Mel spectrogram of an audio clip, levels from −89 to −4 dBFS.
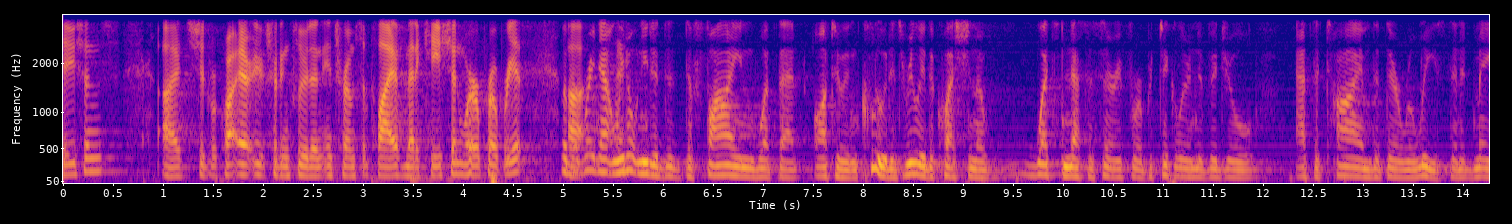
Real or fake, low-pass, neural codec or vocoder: real; 3.6 kHz; none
